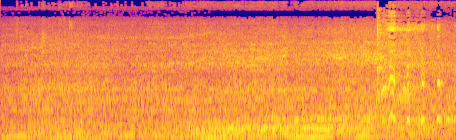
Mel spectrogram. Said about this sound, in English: Did you jump on the back of a lorry while she was filming that?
